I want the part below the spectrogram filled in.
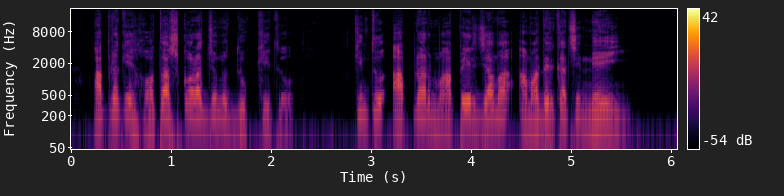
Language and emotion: Bengali, sad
